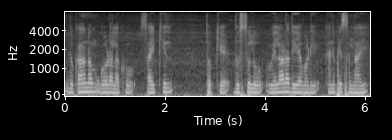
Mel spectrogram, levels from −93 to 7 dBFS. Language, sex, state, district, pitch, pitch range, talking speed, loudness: Telugu, male, Telangana, Hyderabad, 135 Hz, 130-150 Hz, 70 wpm, -22 LUFS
